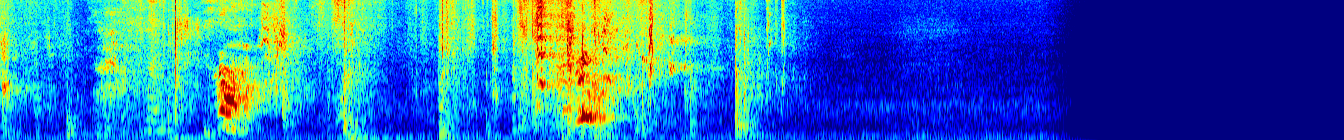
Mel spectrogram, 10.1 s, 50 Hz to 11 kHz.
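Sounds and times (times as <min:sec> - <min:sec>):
bodies slapping on foam mat: 0:00.0 - 0:04.8
person crying out straining: 0:00.7 - 0:02.2.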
